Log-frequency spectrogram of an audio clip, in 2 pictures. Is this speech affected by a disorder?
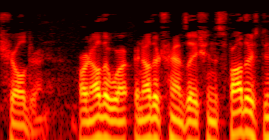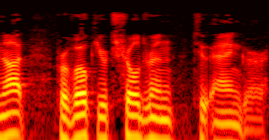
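No.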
